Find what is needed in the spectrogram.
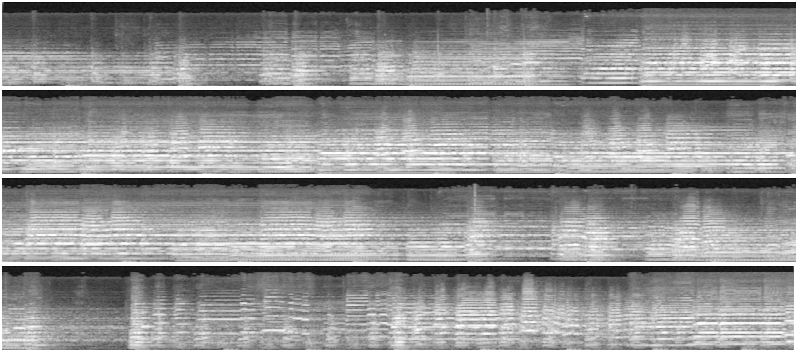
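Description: A brass-led band of trumpets, trombones, French horns and tubas playing together: held chords over a moving tuba bass line. The music drops softer briefly about two seconds in and again near twenty-four seconds, then builds back up.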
